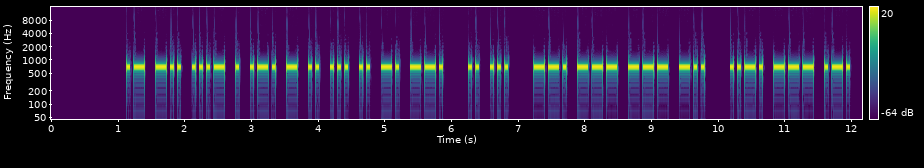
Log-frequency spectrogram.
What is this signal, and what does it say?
Morse code, heard as a keyed tone, about 22 wpm, 700 Hz. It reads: ADVERTISING IS GOOD FOR
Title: Sentences from Top 1000 Words - Review Part 6 - 22wpm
